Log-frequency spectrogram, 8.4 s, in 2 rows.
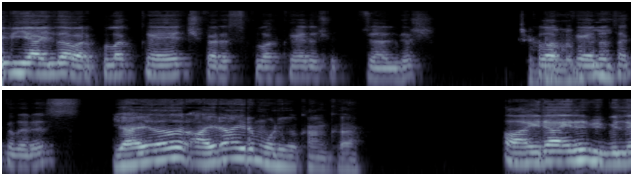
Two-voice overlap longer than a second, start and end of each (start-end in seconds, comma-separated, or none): none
